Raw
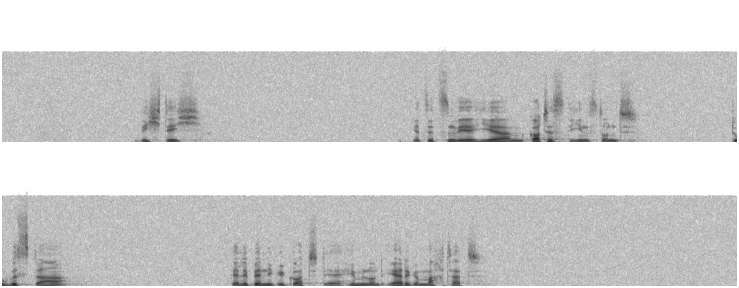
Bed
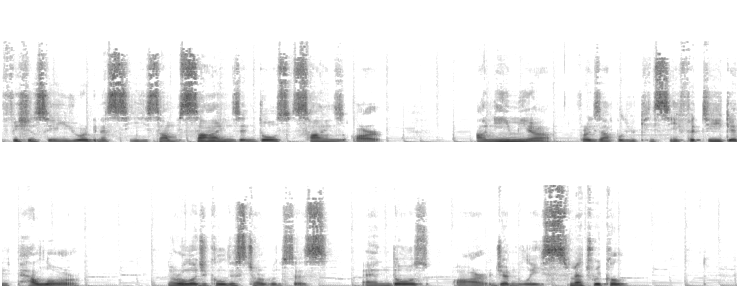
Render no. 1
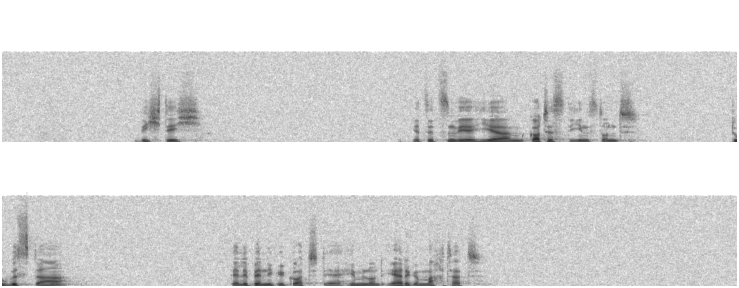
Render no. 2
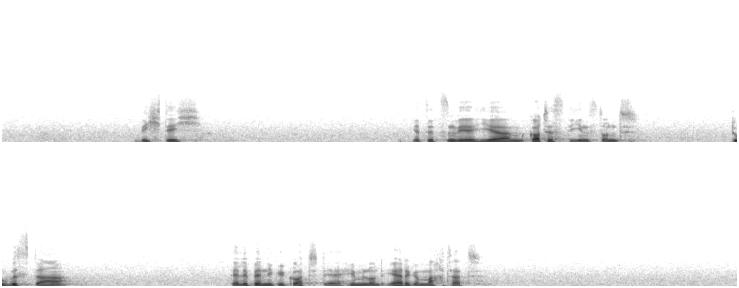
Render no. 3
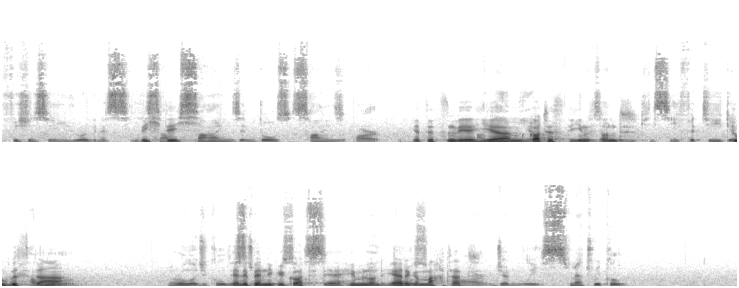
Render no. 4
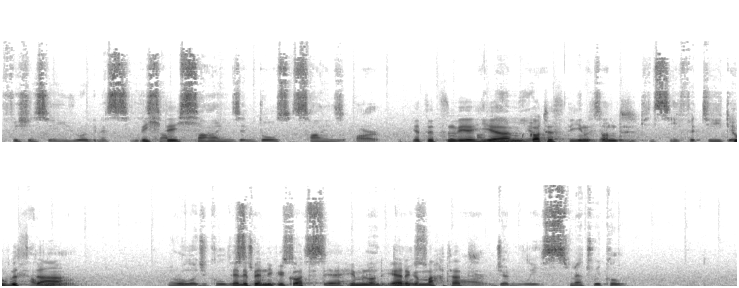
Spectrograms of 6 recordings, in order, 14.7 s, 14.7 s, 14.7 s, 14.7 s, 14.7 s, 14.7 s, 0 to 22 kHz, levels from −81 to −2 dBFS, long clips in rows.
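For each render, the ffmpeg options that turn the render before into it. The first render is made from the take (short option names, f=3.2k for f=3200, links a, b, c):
-af "afftdn=nr=6:nf=-46"
-af "lowpass=1.4k"
-filter_complex "[1:a]volume=-9dB[a];[0:a][a]amix=inputs=2:normalize=0"
-af "volume=9.5dB,alimiter=limit=-2dB:level=0:latency=1"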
